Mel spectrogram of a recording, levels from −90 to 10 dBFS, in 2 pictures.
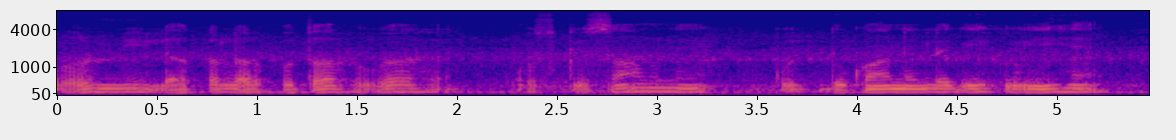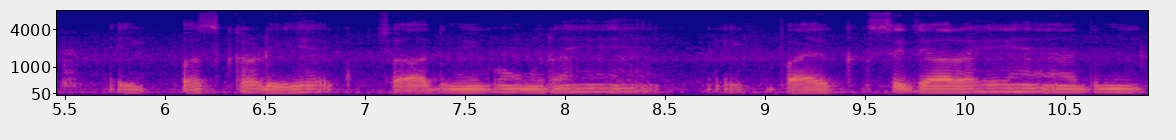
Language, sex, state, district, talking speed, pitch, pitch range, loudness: Hindi, male, Chhattisgarh, Kabirdham, 155 wpm, 115 Hz, 110-120 Hz, -35 LUFS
